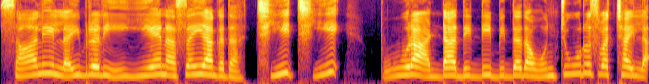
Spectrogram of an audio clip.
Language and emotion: Kannada, disgusted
